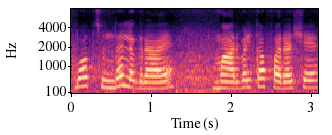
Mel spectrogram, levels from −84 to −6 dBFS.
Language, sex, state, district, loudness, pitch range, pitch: Hindi, female, Haryana, Charkhi Dadri, -13 LUFS, 230-285 Hz, 255 Hz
